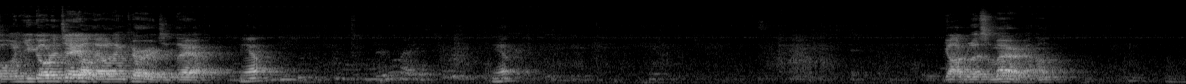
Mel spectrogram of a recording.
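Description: A middle-aged man speaks calmly in a slightly echoing room.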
